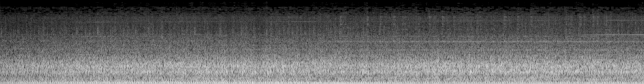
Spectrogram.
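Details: Tecnam P2002 single-engine piston aircraft after a cold start, warming up at about 1,100 rpm: a loud, steady low drone with an even propeller thrum and no misses or knocks, idling smoothly.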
